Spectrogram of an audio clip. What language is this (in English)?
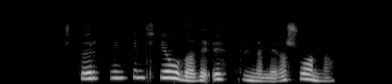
Icelandic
